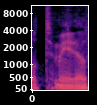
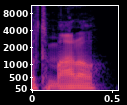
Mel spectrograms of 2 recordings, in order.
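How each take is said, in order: First: "tomato" said as tuh-MAY-toh; American pronunciation. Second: "tomato" said as tuh-MAH-toh; alternative pronunciation. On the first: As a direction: say "tomato" with a long AY in the middle. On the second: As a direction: say "tomato" with an open AH in the middle. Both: Shown as a demonstration. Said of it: "pet peeve".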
